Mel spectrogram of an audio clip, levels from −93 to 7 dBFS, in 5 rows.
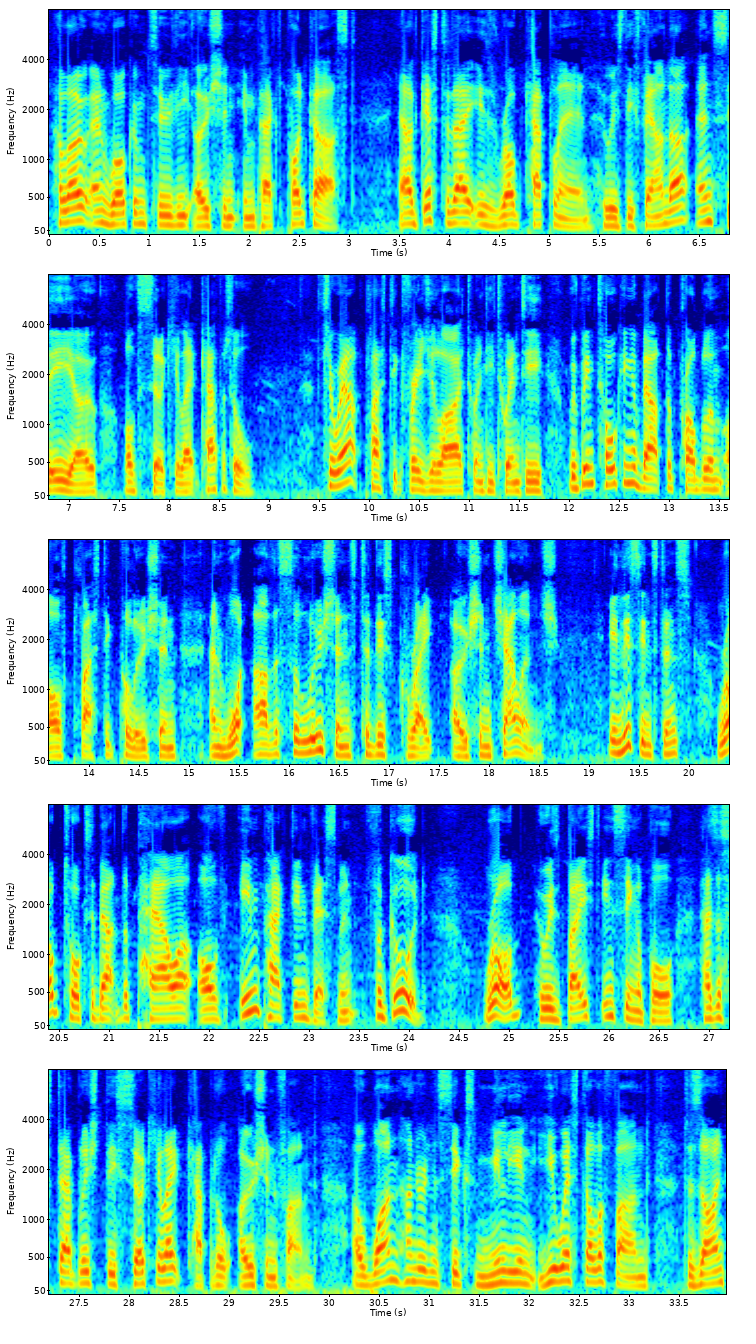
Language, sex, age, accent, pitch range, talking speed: English, male, 30-49, Australian, 120-155 Hz, 140 wpm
